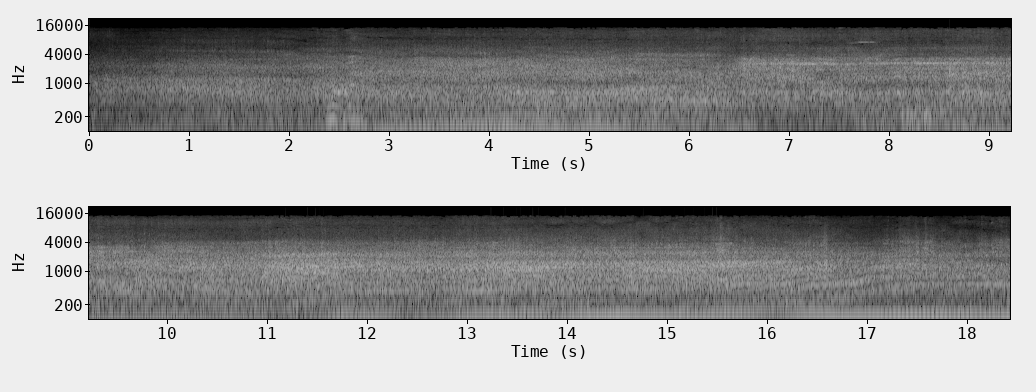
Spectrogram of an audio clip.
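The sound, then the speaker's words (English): The heavy engine of a really big truck rumbles, idling and revving in low, shifting tones as it slowly maneuvers back and forth making a U-turn in a really tight space, with steady road noise underneath and no talking. “Some guys making a U-turn, like a really big truck. He's trying to make a U-turn on a really tight space.”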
